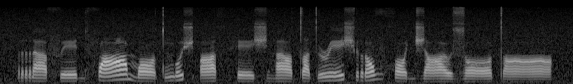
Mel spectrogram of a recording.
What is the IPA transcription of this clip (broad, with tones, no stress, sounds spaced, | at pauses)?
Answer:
r a˩ f eː˩ d f ɑː˨˥ m ɔː˩ t ŋ o˨˥ ʃ ʔ ɑː˩ θ h eː˩ ʃ ɦ a˩ ʊ̯ tˤ e˩ t ɹ eː˨˥ ʃ r ɔ˨˥ v x ɔ˩ d͡ʒ ɑː˩ ʊ̯ z ɔː˩ t ɑː˩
